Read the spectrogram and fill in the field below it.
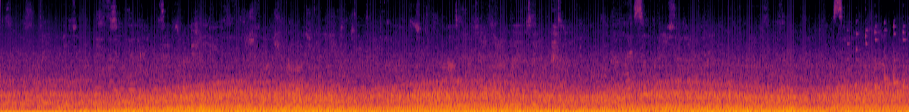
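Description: A bus engine revs up and down as the bus pulls away.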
